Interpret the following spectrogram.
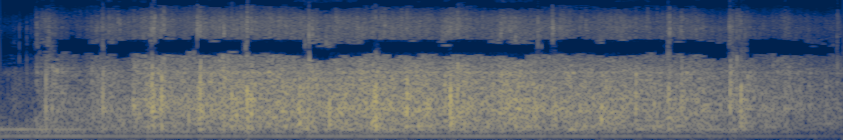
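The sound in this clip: An audience at a school assembly applauds to welcome back a former pupil. Dense, loud clapping builds quickly, holds steady, then tapers slightly, with a faint low hum underneath.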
